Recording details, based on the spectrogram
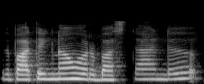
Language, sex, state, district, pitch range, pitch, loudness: Tamil, female, Tamil Nadu, Nilgiris, 230-255 Hz, 240 Hz, -17 LUFS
